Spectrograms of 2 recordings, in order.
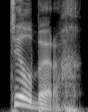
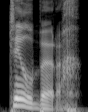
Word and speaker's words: Tilburg: brabant and is called tilberg this is the way us duchies say tilberg tber there is a light emphasis on the first part till till bur all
